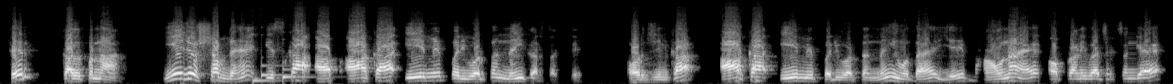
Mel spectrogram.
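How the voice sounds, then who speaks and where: A man teaches a Hindi grammar class online, patiently going over rules again and dictating word lists slowly. His voice is mid-range, and the recording is rough but has no echo.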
